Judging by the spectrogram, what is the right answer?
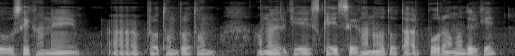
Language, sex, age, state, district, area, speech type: Bengali, male, 60+, West Bengal, Purba Medinipur, rural, spontaneous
